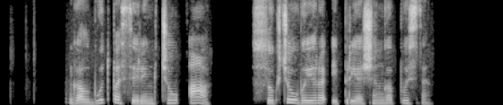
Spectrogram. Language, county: Lithuanian, Utena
